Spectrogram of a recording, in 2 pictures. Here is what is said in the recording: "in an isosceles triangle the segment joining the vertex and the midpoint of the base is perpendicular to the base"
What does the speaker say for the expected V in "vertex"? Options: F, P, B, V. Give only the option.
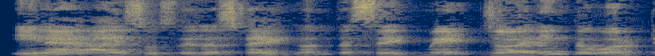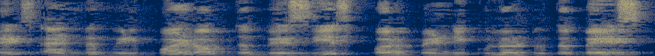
V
